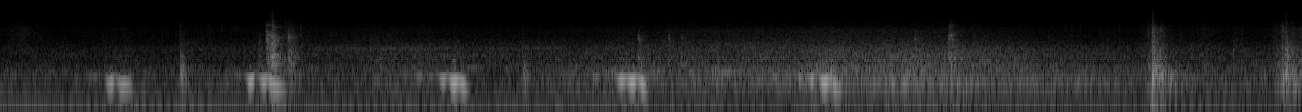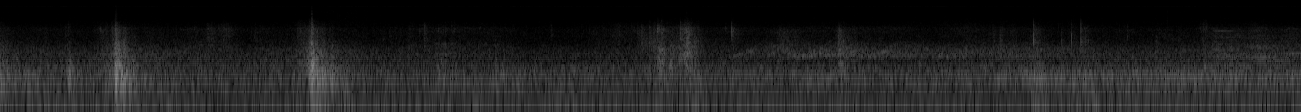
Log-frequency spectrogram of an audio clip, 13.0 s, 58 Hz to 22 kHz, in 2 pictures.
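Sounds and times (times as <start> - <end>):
pigeons cooing: 0.0 - 4.8.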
